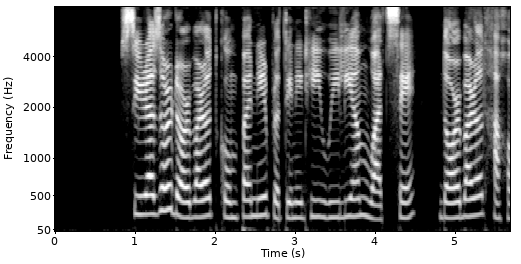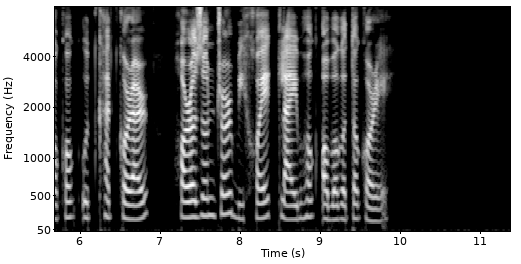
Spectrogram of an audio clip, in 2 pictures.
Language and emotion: Assamese, neutral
